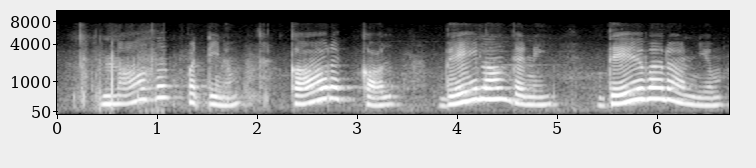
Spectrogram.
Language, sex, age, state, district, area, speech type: Tamil, female, 18-30, Tamil Nadu, Ariyalur, rural, spontaneous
